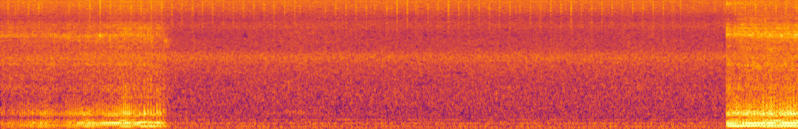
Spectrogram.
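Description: A Vizsla snores with a low, rough rumble, loud breaths separated by a long quiet pause.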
